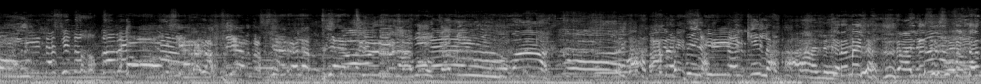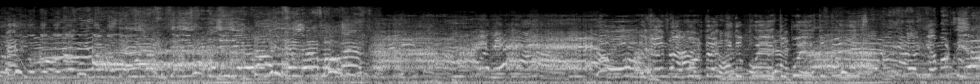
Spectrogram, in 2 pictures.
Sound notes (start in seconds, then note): 10.0 screams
